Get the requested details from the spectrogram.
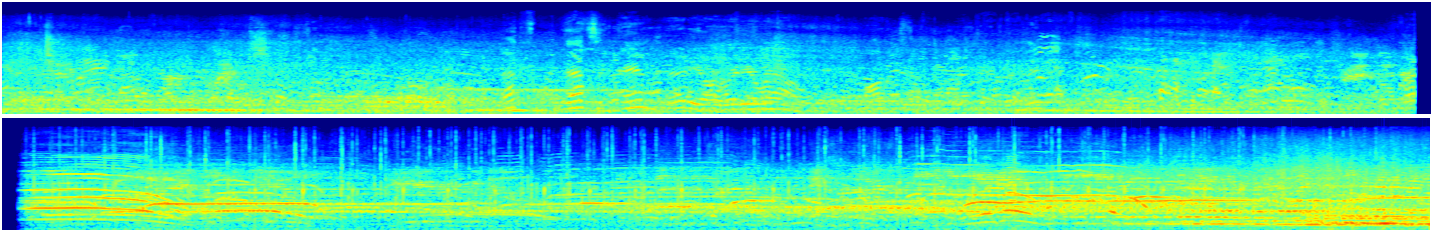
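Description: A large crowd of spectators cheers outdoors.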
